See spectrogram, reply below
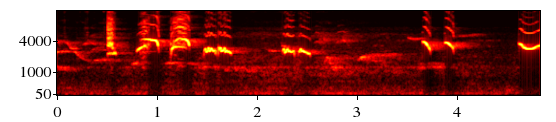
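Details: Agitated Oriental magpie-robin roused by a rival's voice, pouring out varied song: clear looping whistles and quick slurred notes in short bursts with gaps, one squawky high note early, faint low background hum.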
